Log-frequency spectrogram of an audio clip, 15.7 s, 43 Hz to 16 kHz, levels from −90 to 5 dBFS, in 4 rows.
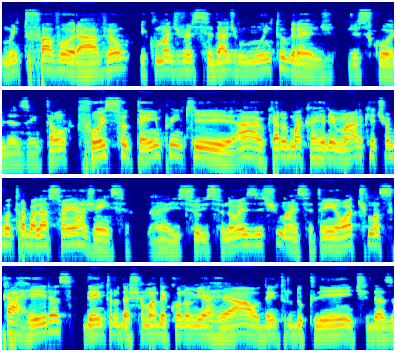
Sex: male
